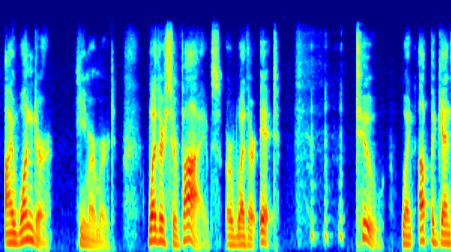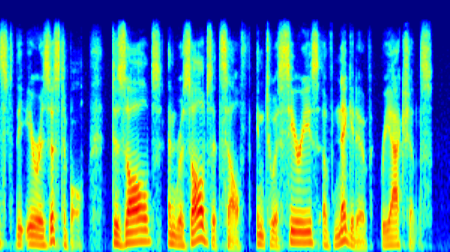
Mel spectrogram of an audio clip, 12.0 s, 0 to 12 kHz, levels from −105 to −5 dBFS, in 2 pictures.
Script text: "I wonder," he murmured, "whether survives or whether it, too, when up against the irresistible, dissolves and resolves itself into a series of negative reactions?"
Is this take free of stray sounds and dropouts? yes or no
no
